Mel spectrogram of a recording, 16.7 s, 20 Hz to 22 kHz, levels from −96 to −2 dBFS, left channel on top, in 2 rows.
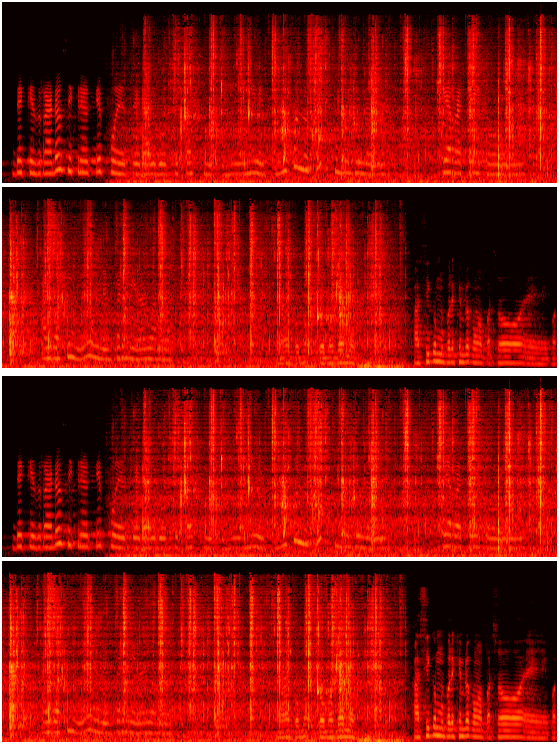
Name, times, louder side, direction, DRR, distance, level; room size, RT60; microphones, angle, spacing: voice 1, 0.2-5.8 6.6-7.9 8.9-10.9, left 1 dB, 15° left, 10 dB, 1.0 m, -53 dB
Splash splatter, 1.6-14.4, right 4 dB, 15° right, 1.0 m, -43 dB
voice 2, 12.4-13.7 14.0-16.6, right 3 dB, 55° right, 15 dB, 0.7 m, -50 dB
28.0 x 23.0 x 8.0 m, 1.4 s
head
